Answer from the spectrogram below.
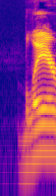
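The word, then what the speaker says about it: Belair: Beth says, in case you're wondering how Blair is spelled, it's B-E-L-A-I-R. I was giving the Baltimore pronunciation.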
